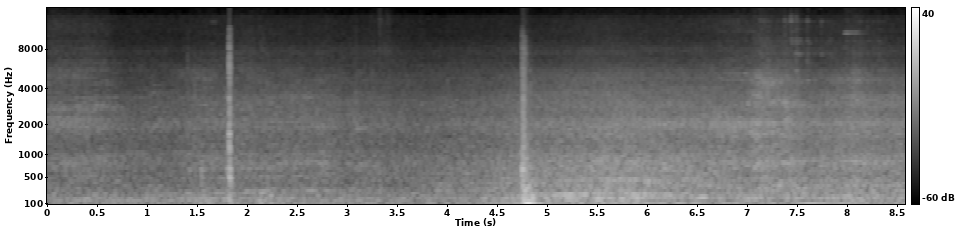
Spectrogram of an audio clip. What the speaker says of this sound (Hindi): मेरी गाड़ी आ गई है, मैं जा रहा हूँ।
